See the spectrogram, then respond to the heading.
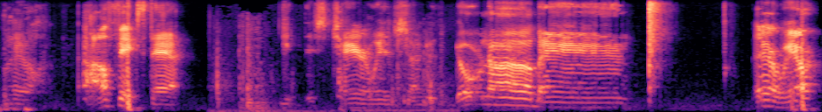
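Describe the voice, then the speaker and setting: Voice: mid-range voice, animated, very slow, creaky, pauses often, muffled recording, full character voice. A woman playing a flustered, impatient middle-aged father in an old-time radio family comedy, stammering in exasperation. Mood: forced calm. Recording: noisy recording with clicks.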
